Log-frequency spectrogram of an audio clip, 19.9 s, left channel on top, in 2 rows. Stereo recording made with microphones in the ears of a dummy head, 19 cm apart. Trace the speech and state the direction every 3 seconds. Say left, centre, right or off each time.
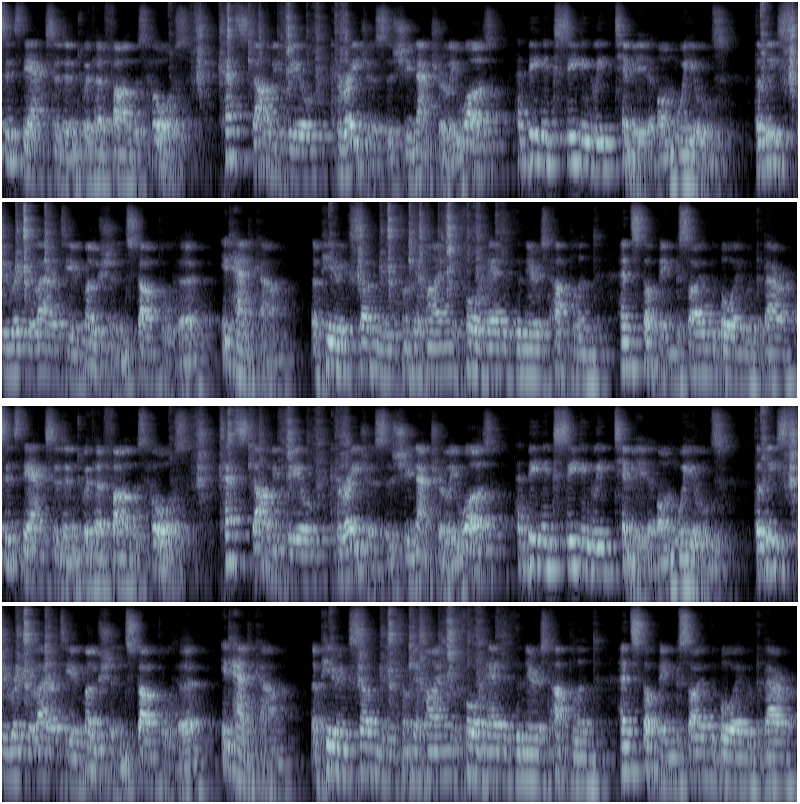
right, right, right, right, right, right, centre.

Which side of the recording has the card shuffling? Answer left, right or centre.
left.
